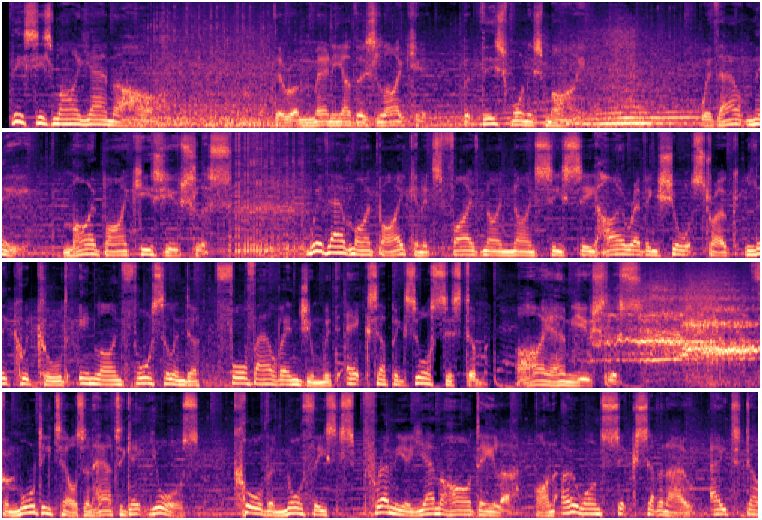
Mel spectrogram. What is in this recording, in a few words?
motorcycles advert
